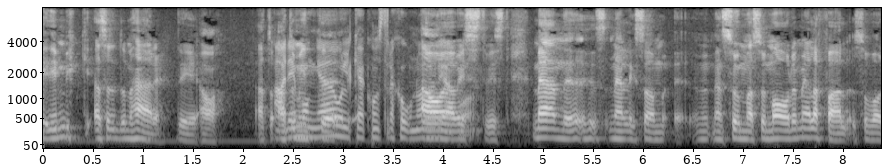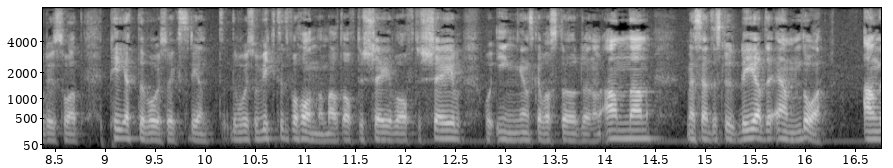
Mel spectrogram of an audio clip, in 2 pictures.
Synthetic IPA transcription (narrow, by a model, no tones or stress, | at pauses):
d̪ɛjmʏkːʔalsɔd̪ɔmɦæːɾd̪ɛɑ̰ː | ʔa̰t̪ɔat̪d̪ɔmɪnːuːliːkakʰɔnst̪ɛlaɧuːnəɑːjɑːvɪst̪vɪst̪mɛnmɛnlɪksɔmmɛnsɵmːasɔmːɑːd̪ɵmɪalafalːsɔvaɖɛjɵsɔat̪ | pʰeːt̪əɾvaɾjəsɔɛkst̪ɾeːmt̪d̪ɛvaɾjəsɔvɪkt̪ɪt̪fœɾɦɔnːɔmat̪ɔft̪əʂɛjvaɾɔft̪əʂɛjv | ɔɪŋːənskavɑːɾst̪œrəɛnd̪ɛnʔanːan | mɛnsɛnt̪ʰɪlslʉ̟ːt̪̚blɛvd̪ɛʔɛnd̪o | and̪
